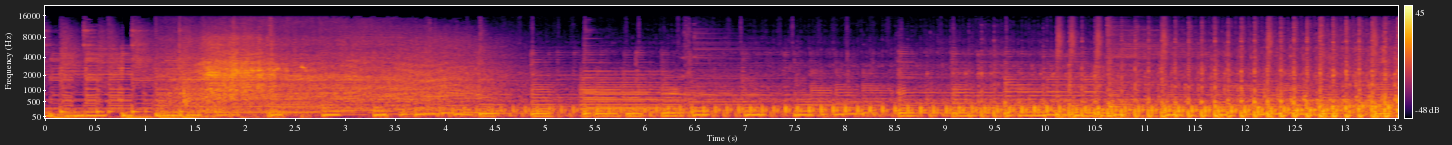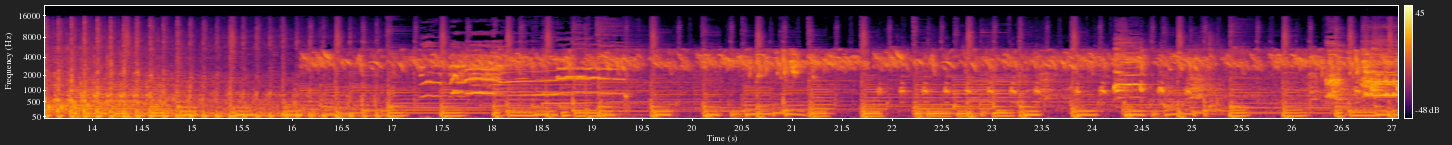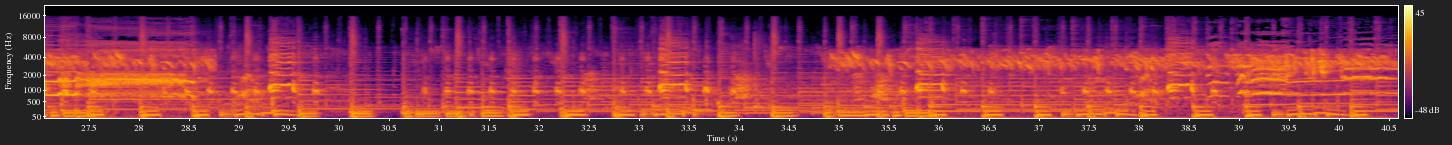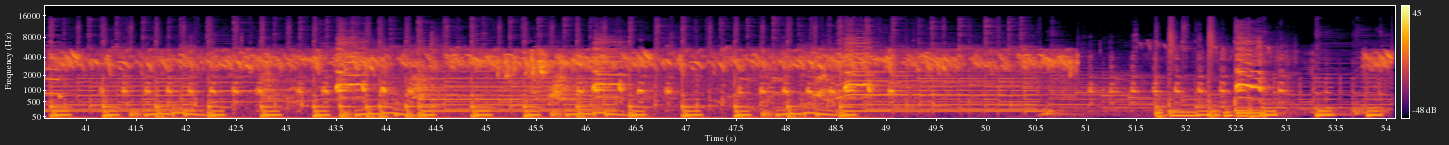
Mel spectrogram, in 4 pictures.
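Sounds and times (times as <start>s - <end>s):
music with bass beat: 0.0s - 54.0s
chickens clucking: 6.4s - 54.0s
chicks peeping: 13.2s - 53.2s
rooster crowing: 17.2s - 19.6s, 26.3s - 29.8s, 38.0s - 50.3s.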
